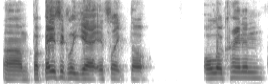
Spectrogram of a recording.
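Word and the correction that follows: olecranon: I think. Something like that. I probably just butchered it. – Olekrinen. That's what it was. – Olekrinen. There you go.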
